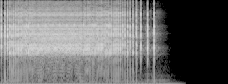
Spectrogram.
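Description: A rapid mechanical ratcheting sound effect, about a second and a half long, that breaks into a few separate clicks and cuts off suddenly.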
